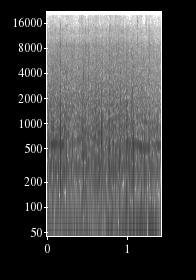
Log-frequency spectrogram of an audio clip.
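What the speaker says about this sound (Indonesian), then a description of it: "hujan pun turun." Steady rain pattering on a surface at a campsite near a spring on Mount Talamau in West Sumatra, a constant close hiss with scattered drop taps and no voices.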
